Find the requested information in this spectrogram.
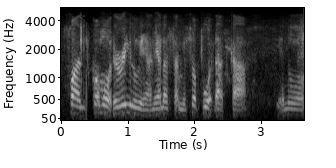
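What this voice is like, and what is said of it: Deep Jamaican accent. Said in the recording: “You heard that deep accent, man. You know that was straight from Jamaica. That's the straight Jamaican rawness right there.”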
